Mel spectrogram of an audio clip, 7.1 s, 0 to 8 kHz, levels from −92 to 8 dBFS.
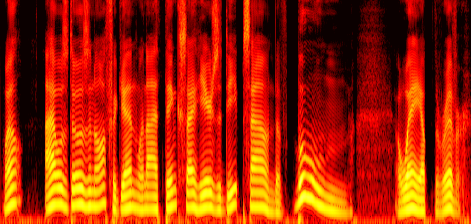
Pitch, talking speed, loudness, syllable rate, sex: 140 Hz, 170 wpm, -18 LUFS, 4.1 syllables/s, male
